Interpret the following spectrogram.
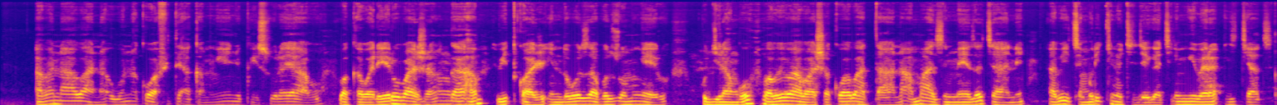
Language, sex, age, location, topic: Kinyarwanda, male, 18-24, Kigali, health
